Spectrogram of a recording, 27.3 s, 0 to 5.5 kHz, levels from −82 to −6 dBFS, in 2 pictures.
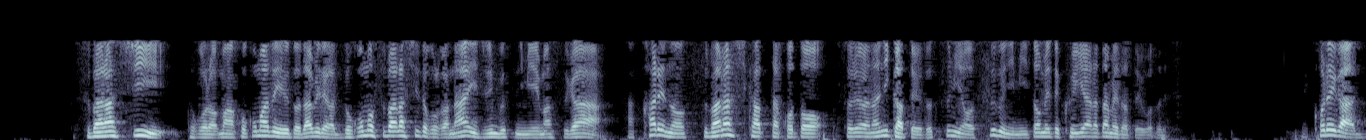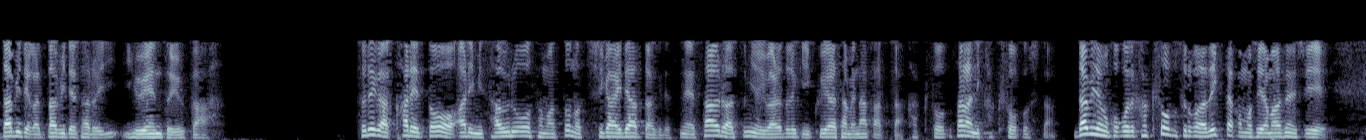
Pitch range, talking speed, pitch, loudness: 130-170 Hz, 405 characters per minute, 145 Hz, -26 LUFS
